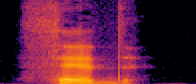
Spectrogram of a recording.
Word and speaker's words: sed: 性の発音について、英語の red 赤のように言ってみてね。 said 天語 said 次。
